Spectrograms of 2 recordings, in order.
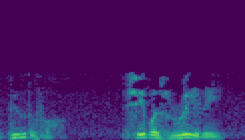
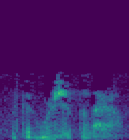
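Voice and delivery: soft reverent whisper; 7 semitones lower, 9 dB quieter than usual. Real, not acted. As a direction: draw them in with a hush. Sermon whisper.

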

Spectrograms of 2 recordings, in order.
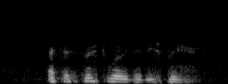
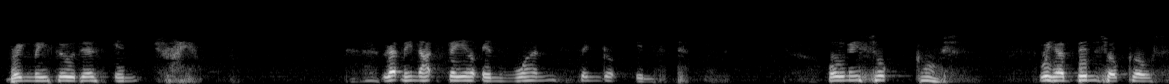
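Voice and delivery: louder, slow and fervent; fervent prayer; 4 semitones higher, 7 dB louder than usual. Acted. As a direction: pray it out with conviction.

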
